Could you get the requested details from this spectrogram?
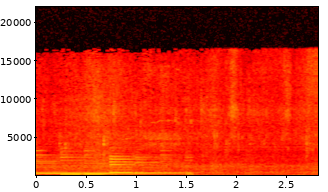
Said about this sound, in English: So, as I sit here, and the dishwasher is going, by the way, so if you do hear a noise in the background, it is a dishwasher.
